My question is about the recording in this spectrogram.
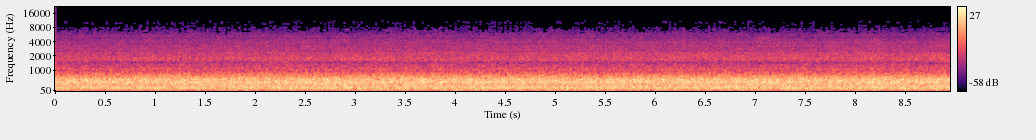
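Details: Homemade gas forge on its first test run, with a drilled-out MIG tip burner (about 1.1) and a 30 lb regulator at about half (roughly 15 lb): a constant roaring rush with no pulsing or popping. The burner runs steadily and healthily.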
